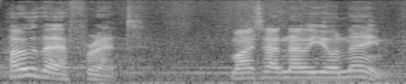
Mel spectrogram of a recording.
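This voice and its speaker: Brief: a hearty young king, lively and regal, higher-pitched, game music audible behind. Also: moderate pace. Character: cheerful, overconfident young human king.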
